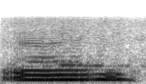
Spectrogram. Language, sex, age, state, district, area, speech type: Maithili, female, 45-60, Bihar, Madhepura, rural, conversation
